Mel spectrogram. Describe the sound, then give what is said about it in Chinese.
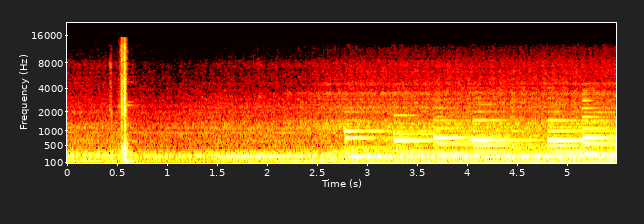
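A car engine hums and pulls away with a low, steady rumble that grows slightly louder. A sharp click sounds near the start, and faint sustained tones come in partway through. “开车。”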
